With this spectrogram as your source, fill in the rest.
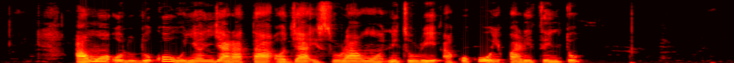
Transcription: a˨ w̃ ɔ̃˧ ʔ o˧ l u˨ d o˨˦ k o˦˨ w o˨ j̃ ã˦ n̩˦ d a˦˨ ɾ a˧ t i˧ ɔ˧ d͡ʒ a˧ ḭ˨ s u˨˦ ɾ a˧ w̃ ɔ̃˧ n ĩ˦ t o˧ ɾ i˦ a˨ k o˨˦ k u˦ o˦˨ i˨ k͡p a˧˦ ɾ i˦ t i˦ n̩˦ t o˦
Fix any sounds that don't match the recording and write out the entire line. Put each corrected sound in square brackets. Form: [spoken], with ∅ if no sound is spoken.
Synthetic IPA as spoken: a˨ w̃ ɔ̃˧ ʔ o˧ l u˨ d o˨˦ k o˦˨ w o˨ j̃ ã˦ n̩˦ [d͡ʒ] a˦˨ ɾ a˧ t [a˧] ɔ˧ d͡ʒ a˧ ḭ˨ s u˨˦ ɾ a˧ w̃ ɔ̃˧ n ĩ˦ t o˧ ɾ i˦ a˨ k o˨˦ k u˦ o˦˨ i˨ k͡p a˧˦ ɾ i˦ t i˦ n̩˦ t o˦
